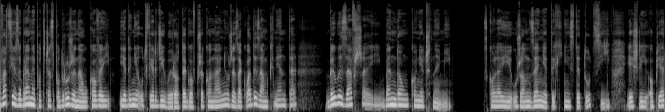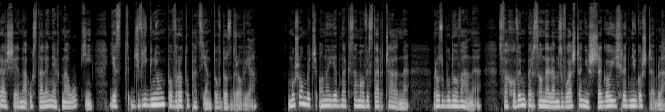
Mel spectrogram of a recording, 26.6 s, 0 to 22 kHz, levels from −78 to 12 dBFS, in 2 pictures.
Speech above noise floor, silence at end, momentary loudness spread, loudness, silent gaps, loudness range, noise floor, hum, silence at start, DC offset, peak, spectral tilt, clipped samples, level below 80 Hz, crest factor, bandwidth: 64 dB; 0 s; 10 LU; -16 LUFS; none; 3 LU; -79 dBFS; none; 0 s; under 0.1%; 0 dBFS; -6.5 dB/octave; under 0.1%; -48 dBFS; 14 dB; 19.5 kHz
